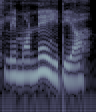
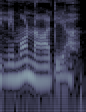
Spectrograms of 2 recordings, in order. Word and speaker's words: limonadia: The speaker pronounced it as limoneidia, but it should be limonadia.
